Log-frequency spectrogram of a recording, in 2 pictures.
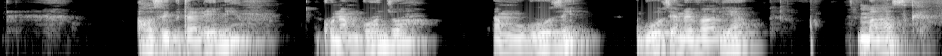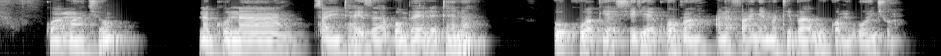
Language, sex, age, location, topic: Swahili, male, 25-35, Kisumu, health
